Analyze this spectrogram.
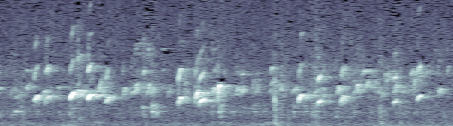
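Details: European goldfinches in a group chorus meant to get a caged goldfinch singing: rapid, high twittering phrases with sharp tinkling notes and short buzzy trills overlapping throughout.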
